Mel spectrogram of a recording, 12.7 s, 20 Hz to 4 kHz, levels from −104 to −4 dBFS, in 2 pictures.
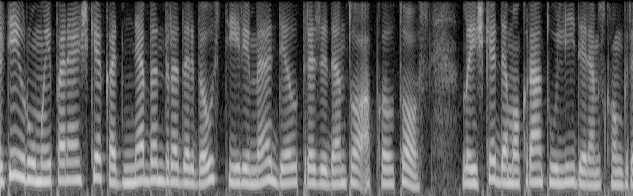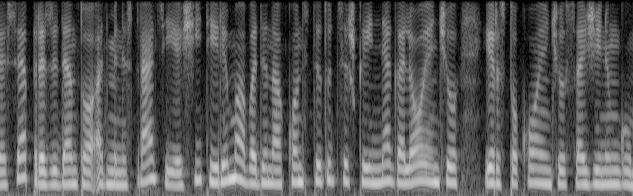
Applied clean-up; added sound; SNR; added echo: none; none; none; none.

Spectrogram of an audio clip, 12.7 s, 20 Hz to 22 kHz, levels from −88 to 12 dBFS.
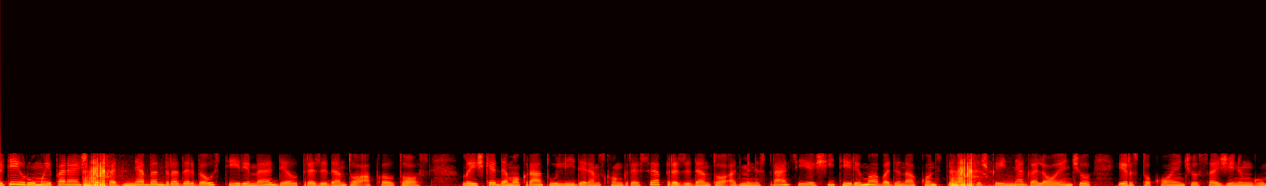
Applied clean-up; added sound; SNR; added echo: none; Fart; -4 dB; none.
